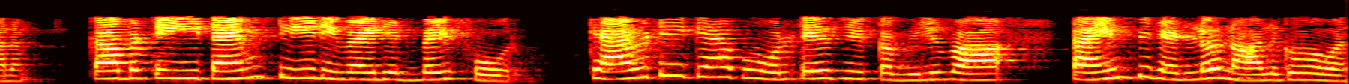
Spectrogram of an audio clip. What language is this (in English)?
Telugu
